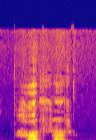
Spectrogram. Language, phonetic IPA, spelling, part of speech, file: Polish, [ˈxɔrːɔr], horror, noun, LL-Q809 (pol)-horror.wav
